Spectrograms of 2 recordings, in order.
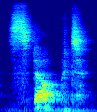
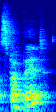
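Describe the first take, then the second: First: The ending is said as a T sound. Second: The ending is said as an extra syllable. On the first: The speaker calls it right. "it should be a T sound" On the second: The speaker calls it wrong. "not stopped"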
